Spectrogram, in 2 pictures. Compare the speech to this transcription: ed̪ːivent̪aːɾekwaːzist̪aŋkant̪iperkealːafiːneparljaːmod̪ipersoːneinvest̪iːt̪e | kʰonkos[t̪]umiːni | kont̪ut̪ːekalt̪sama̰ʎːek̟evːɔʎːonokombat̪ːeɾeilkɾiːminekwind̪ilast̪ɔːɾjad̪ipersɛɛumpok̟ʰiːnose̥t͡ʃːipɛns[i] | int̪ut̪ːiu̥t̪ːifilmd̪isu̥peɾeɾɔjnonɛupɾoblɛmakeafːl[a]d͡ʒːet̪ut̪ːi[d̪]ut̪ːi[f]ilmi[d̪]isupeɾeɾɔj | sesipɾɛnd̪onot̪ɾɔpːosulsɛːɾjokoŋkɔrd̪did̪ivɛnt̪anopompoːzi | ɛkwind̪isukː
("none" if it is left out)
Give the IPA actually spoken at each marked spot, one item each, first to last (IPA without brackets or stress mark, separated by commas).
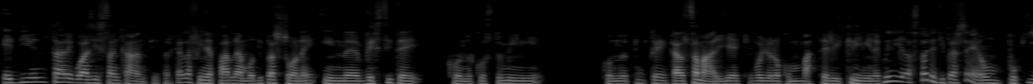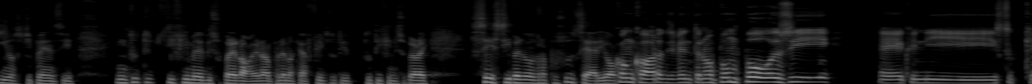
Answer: t̪, i, i, t̪, f, d̪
